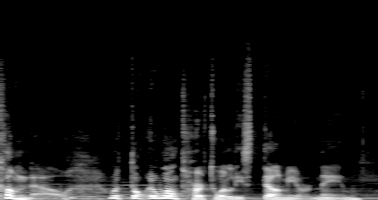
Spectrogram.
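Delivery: put-on French-accented voice. Pressing someone who won't give their name: french accent. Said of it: "Can you do a French accent?".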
